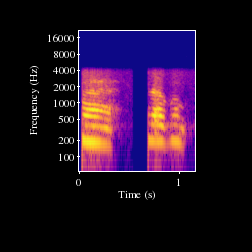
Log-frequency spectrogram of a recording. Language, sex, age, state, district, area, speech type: Bengali, male, 60+, West Bengal, Hooghly, rural, conversation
